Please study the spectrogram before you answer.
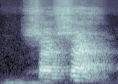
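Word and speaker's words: שש: 6 is pronounced in the Hebrew, shasha.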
